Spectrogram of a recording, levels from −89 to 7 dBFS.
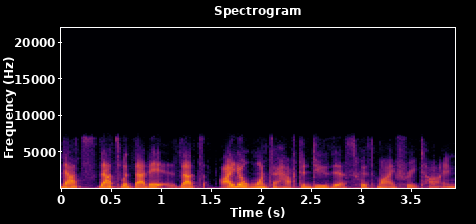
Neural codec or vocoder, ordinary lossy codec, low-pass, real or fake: vocoder, 22.05 kHz, 80 mel bands, WaveNeXt; Opus, 32 kbps; 7.2 kHz; fake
